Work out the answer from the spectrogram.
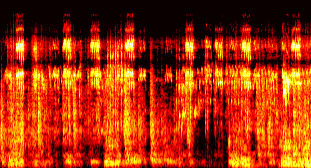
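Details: Pet budgerigar chirping in bursts of high, scratchy chirps mixed with chattering warbles, loud and fairly continuous with brief gaps, over rustling background noise.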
